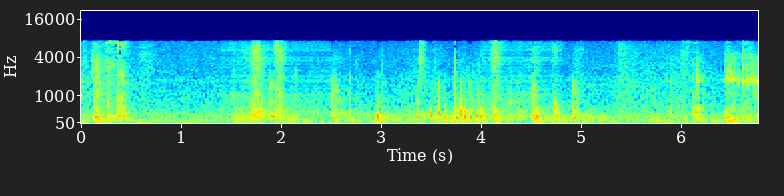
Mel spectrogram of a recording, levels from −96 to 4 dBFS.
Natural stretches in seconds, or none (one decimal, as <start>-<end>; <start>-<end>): 0.0-1.4; 2.5-4.0; 4.8-6.8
